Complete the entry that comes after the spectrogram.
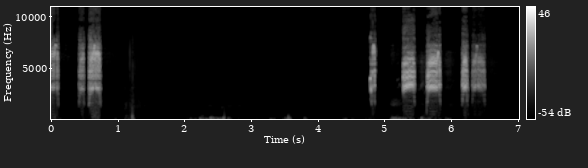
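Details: Black francolin calling: two bursts of harsh, grating, broadband notes, a pair of short ones at the start and a loud run of four near the end, with soft low thumps in between.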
